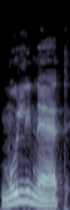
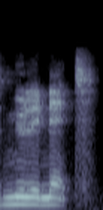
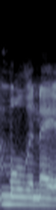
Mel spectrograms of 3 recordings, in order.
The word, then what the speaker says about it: moulinet: And if you're thinking of how to pronounce it in French, the technical pronunciation is moulinet, Moulinet. I believe. Yes. Yeah. Not moulinet, apparently. Yeah, I heard some English speaking people say Moulinet. Right, But yeah? yeah, it's Moulinet.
